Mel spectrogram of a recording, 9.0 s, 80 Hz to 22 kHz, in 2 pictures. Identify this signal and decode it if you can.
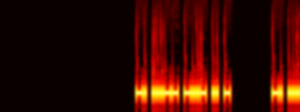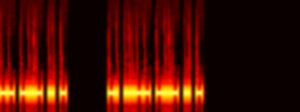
Morse code, heard as a keyed tone, about 40 wpm, 690 Hz. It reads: N3XIT N3XIT N3XIT
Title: USA Call Signs - 5 Characters - Repeated 3x - 40wpm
